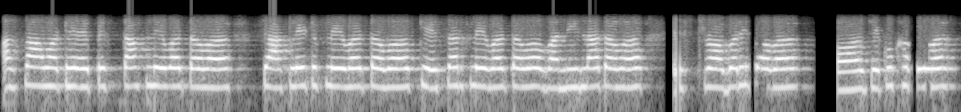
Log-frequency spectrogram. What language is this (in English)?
Sindhi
